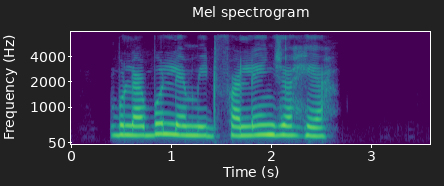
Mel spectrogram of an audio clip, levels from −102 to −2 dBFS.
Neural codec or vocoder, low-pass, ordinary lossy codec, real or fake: none; 7.2 kHz; MP3, 64 kbps; real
